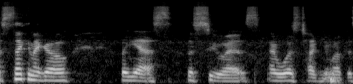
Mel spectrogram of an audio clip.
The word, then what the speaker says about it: Suez: yes i am talking about that suez it's pronounced suez thank you suez you guys are great okay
